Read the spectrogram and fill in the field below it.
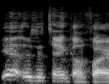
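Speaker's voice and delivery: very high, very loud, nonchalant offhand tone. Imitating someone announcing the tank is on fire: imitating a casual remark.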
